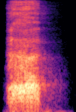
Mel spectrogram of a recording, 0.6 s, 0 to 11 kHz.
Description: femalezombie_spotted_01.ogg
